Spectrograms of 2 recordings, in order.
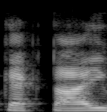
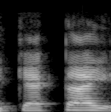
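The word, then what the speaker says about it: cacti: इसका plural कैक्टाई होता है। सी ए सी टी आई कैक्टाई it's correct pronounce is कैक्टाई okay datum okay datums नहीं होता डेटा होता है।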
